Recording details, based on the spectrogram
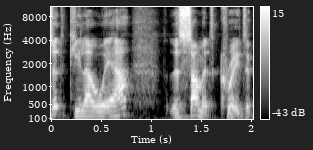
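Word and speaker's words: Kilauea: Can you pronounce it? Kilawea the summit crater called well another interesting name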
